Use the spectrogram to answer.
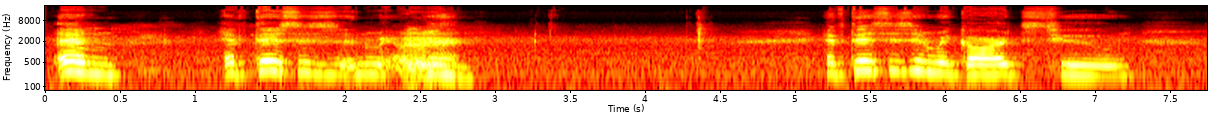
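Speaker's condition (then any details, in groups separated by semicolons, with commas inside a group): Cerebral palsy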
